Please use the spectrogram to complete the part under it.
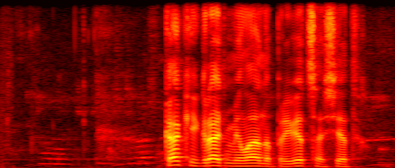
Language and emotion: Russian, neutral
